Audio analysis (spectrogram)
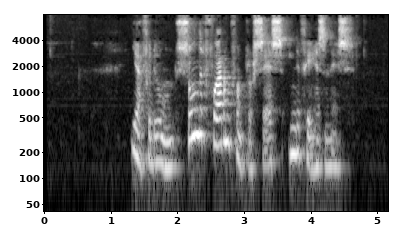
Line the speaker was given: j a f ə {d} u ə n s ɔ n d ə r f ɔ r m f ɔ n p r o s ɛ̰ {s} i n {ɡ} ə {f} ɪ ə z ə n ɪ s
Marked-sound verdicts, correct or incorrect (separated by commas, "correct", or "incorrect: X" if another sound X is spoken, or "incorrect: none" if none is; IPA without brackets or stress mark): correct, correct, incorrect: d, correct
